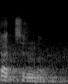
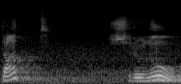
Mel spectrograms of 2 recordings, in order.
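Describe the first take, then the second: First: The two words are joined into one. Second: The two words are said separately.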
